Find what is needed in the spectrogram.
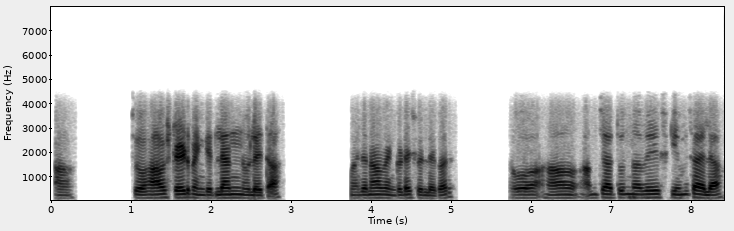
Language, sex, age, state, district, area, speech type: Goan Konkani, male, 18-30, Goa, Bardez, urban, conversation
